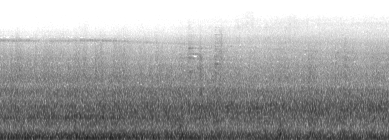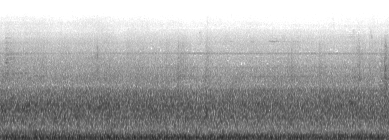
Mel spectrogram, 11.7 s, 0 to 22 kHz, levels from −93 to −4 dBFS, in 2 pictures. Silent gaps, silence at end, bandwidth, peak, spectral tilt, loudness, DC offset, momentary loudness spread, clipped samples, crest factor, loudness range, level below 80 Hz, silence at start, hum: none; 0 s; 8.4 kHz; -10 dBFS; -7.5 dB/octave; -25 LUFS; under 0.1%; 3 LU; under 0.1%; 14 dB; 2 LU; -28 dBFS; 0 s; none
